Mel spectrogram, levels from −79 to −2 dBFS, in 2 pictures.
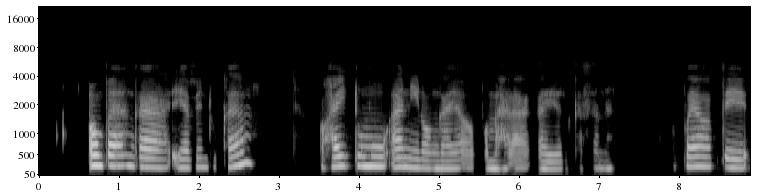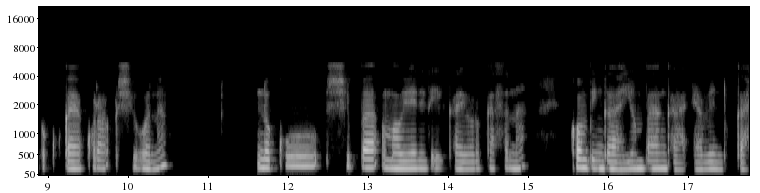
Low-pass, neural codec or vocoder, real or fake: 5.4 kHz; none; real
